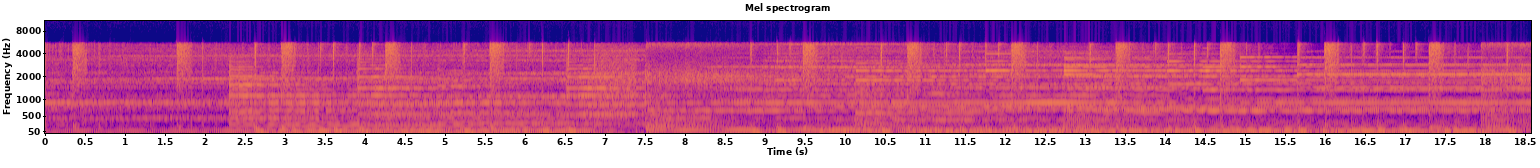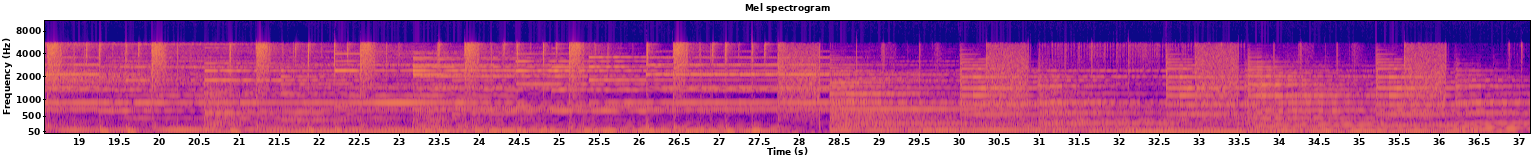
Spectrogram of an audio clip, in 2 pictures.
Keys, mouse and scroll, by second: 0.9 click, 7.8 click, 8.3 click, 10.2 click, 11.7 click, 12.5 click, 14.0 scroll down 1, 14.9 click, 16.2 click, 17.3 click, 17.8 click, 19.5 click, 21.5 click, 23.2 click, 24.4 click, 26.2 click, 27.3 click, 28.9 scroll up 2, 31.4 click, 34.3 scroll down 2, 36.4 scroll up 2.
